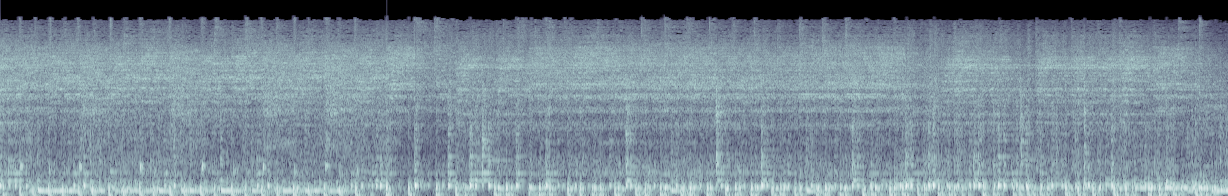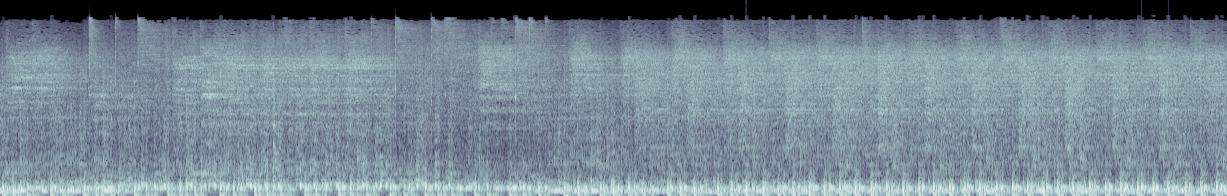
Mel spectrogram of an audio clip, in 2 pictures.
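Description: Yamaha drum kit played solo in a dense, unbroken stream of strokes on bass drum, snare, toms and cymbals.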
